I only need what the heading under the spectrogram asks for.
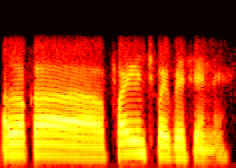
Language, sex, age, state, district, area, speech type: Telugu, male, 18-30, Andhra Pradesh, Sri Balaji, urban, conversation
